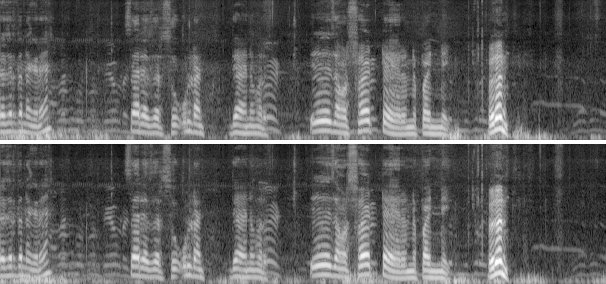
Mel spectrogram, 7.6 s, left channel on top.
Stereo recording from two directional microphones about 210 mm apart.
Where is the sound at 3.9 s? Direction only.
20° right (ahead or behind).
